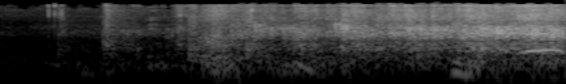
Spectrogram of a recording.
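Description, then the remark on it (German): Restrained audience applause, a dense patter of clapping that starts thin and gradually swells, staying moderate in volume throughout without any cheering. “Behalten Applaus, aber immerhin.”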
